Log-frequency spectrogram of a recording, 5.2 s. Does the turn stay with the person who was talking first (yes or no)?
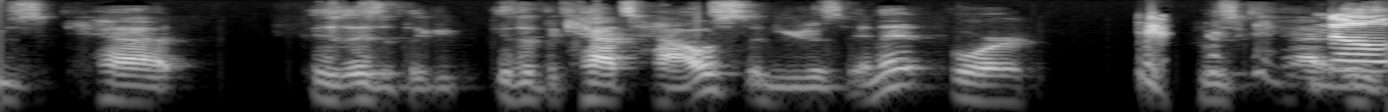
no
